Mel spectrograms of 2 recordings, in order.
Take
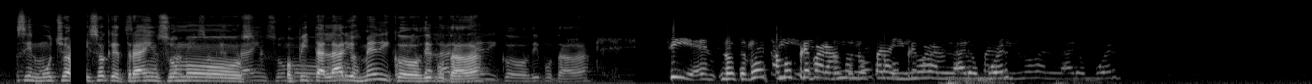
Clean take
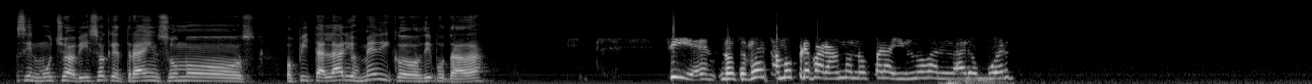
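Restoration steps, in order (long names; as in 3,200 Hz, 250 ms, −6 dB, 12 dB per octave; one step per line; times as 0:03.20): ambience match 0:00.70–0:00.87
echo removal 1,077 ms −13 dB
level correction +9 dB, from 0:06.35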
